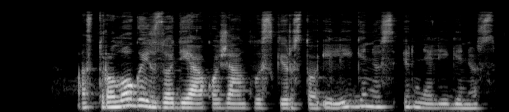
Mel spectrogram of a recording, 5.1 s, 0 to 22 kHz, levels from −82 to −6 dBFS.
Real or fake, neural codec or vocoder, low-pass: real; none; 14.4 kHz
